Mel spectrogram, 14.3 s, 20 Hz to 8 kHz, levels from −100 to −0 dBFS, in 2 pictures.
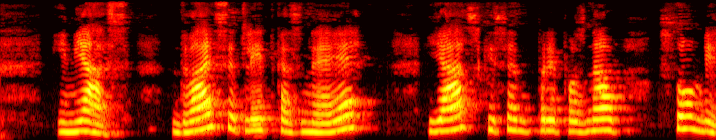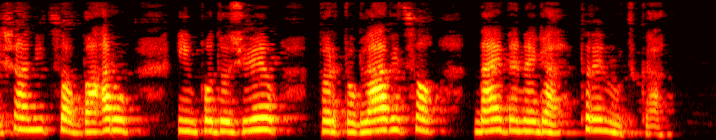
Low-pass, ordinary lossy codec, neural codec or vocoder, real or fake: none; none; none; real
